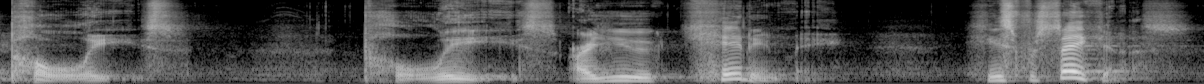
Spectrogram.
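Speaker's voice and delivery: low, soft, dripping sarcasm; imagined Gideon, quietly sarcastic and unimpressed. Retold or imitated. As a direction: scoff at the Lord in disbelief. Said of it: "sarcastic tone when he said it".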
